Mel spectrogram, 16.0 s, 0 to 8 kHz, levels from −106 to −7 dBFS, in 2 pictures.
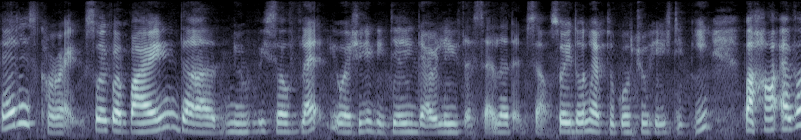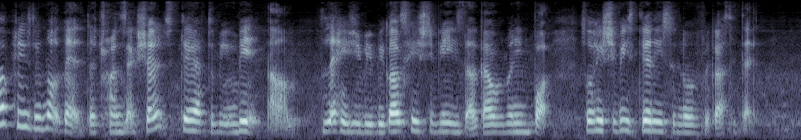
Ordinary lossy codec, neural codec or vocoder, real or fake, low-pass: none; codec, 16 kHz, 2 kbps, FreqCodec, larger model; fake; none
